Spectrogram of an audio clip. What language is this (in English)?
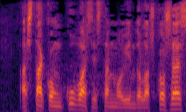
Spanish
